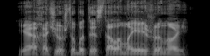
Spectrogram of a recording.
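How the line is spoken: Sharp interruption. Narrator (Russian): резко перебил Мендовк

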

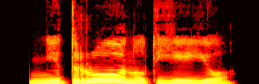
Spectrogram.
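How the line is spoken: Lazy reply. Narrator (Russian): лениво отозвался Балабол

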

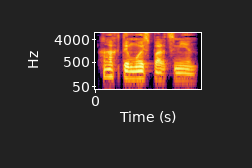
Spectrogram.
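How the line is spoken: Said tenderly. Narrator (Russian): ласково сказала Ксюша

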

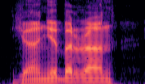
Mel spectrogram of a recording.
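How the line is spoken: Hoarse objection. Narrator (Russian): сипло возразил я

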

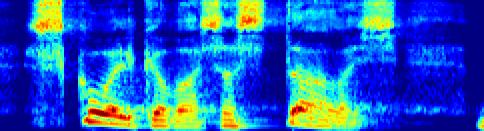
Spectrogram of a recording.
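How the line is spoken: Trembling-voiced question. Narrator (Russian): дрогнувшим голосом спросил Ольг

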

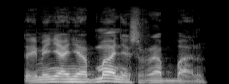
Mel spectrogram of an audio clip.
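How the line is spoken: Gruff mutter. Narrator (Russian): буркнул барон

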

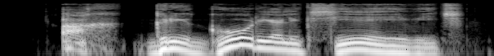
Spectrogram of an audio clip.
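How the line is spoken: Drawn-out exclamation. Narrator (Russian): протянул Лазарев

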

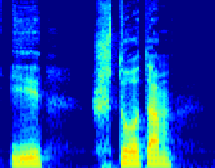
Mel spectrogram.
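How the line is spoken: Forced out with difficulty. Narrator (Russian): выдавил с трудом

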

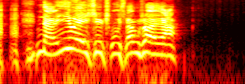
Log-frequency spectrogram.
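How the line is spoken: Smiling. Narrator (Chinese): 走在最前面的一个人…笑着说

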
